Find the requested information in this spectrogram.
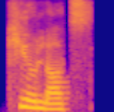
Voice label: "culottes", Indian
